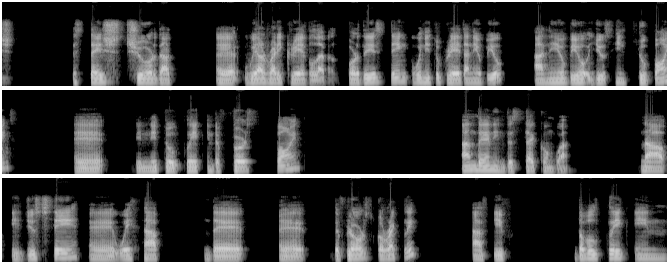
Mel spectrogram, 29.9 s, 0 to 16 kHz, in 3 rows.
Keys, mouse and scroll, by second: 1.0 scroll up 2, 1.3 middle click, 2.3-2.6 scroll up 2, 3.1 scroll down 1, 3.8 middle click, 4.5 scroll up 1, 6.1 click, 11.1 click, 11.7 middle click, 15.5 click, 18.2 click, 19.4-20.2 scroll up 3, 20.6 scroll down 2, 21.0 middle click, 24.6-25.0 middle drag, 25.5 Escape, 25.7 Escape, 27.9 middle click, 28.9 middle click.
